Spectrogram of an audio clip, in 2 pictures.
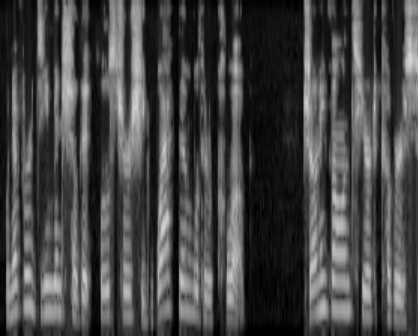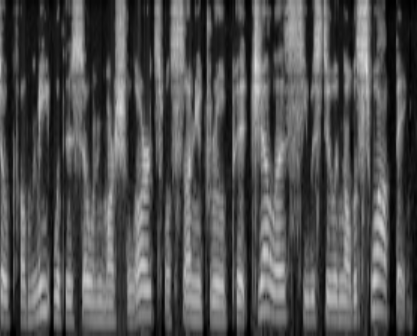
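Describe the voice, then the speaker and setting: A woman's voice: mid-range voice, moderate pace, no room sound, poor audio. A woman reading a scripted story aloud in a dramatized way, with the odd aside. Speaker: fan fiction reader.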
